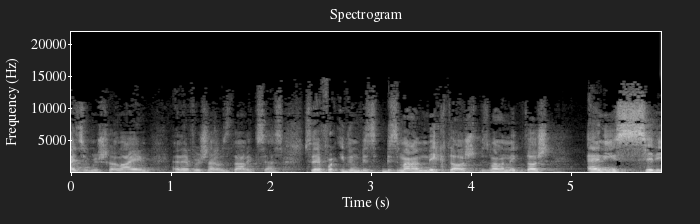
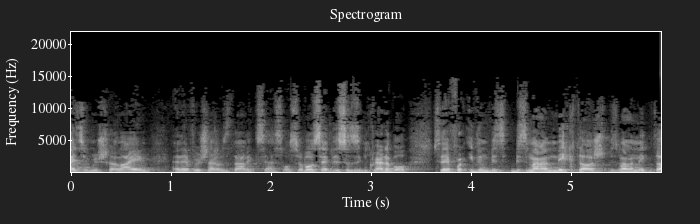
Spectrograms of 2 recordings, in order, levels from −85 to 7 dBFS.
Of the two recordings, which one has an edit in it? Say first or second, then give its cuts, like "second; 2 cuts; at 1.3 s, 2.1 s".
first; 1 cut; at 2.1 s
